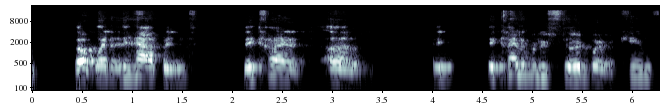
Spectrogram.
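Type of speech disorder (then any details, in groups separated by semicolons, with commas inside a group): Dysarthria; cerebral palsy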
